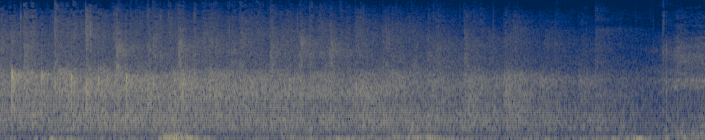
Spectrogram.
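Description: Audience applause for a colonel at an official ceremony, a steady wash of many hands clapping at a fairly even level for several seconds, with no voices over it, tapering slightly toward the end.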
